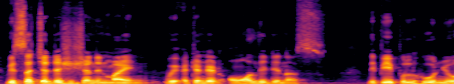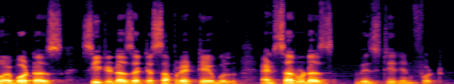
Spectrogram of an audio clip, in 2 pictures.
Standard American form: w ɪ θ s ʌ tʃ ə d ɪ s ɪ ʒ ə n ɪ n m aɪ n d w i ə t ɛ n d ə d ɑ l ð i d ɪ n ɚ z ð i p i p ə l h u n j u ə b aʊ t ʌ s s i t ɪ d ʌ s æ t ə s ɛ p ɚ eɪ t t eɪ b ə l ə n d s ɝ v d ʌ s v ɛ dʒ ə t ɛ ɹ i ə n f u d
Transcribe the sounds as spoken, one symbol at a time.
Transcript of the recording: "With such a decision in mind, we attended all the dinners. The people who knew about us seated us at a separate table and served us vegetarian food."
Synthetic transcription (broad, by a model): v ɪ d s ʌ tʃ ə d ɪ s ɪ ʃ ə n ɪ n m aɪ n d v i ə t ɛ n d ə d ɑ l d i d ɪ n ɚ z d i p i p ə l h u n j u ə b aʊ t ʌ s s i t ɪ d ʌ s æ t ə s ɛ p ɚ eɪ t t eɪ b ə l ə n d s ɝ v d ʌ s v ɛ dʒ ə t ɛ ɹ i ə n f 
